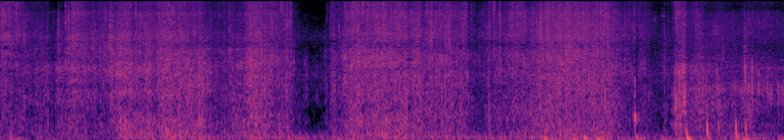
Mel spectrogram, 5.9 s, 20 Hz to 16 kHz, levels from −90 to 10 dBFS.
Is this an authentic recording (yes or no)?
yes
